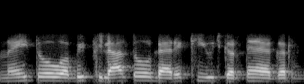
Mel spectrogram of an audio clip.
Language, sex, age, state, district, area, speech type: Hindi, male, 18-30, Uttar Pradesh, Varanasi, urban, conversation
